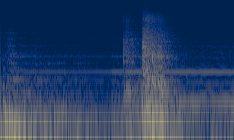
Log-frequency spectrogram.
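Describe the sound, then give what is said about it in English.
A bedroom door shuts with a single solid thunk partway through, against a faint low background hum. “enters her room and closes the door.”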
